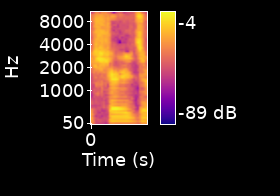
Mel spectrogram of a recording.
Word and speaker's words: sherds: sherds rhymes with birds.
